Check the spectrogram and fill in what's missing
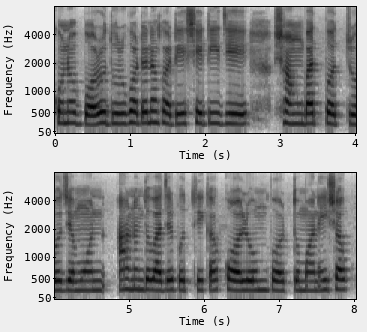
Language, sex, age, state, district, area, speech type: Bengali, female, 30-45, West Bengal, South 24 Parganas, rural, spontaneous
